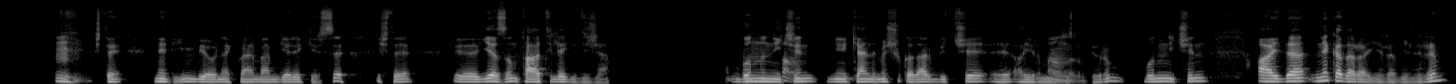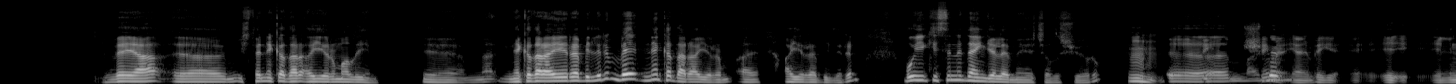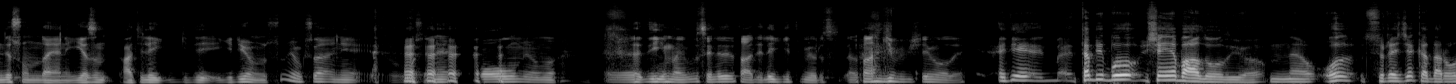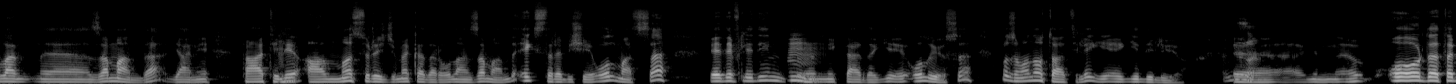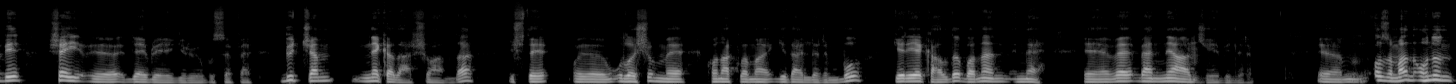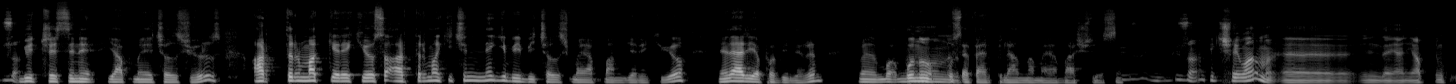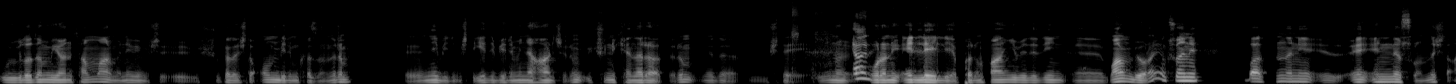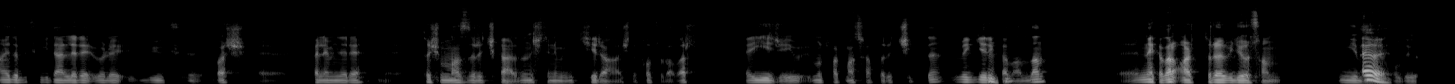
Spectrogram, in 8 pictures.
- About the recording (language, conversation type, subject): Turkish, podcast, Harcama ve birikim arasında dengeyi nasıl kuruyorsun?
- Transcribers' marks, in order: chuckle; laughing while speaking: "diyeyim, hani, Bu sene de … şey mi oluyor?"; tapping; other background noise; unintelligible speech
